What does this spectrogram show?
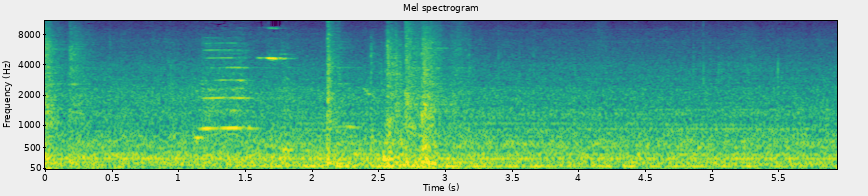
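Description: A train moving past on the adjacent track, its wheels clacking over rail joints several times with a brief high squeal in between, over the steady hum of a stationary train.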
